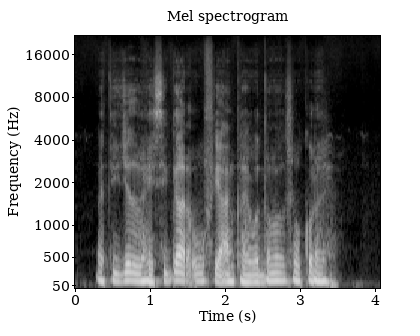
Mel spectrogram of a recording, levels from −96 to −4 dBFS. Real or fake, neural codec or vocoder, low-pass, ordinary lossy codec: fake; codec, 44.1 kHz, 3.4 kbps, Pupu-Codec; none; none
